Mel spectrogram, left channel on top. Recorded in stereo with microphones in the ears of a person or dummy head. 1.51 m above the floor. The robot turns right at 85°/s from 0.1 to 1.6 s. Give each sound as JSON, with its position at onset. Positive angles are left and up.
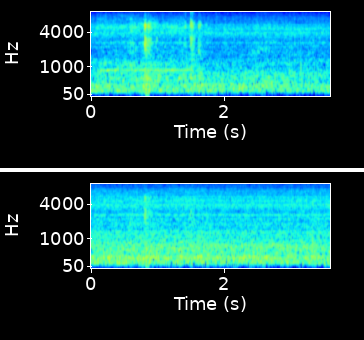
{"t": 0.6, "sound": "a sliding door", "side_deg": 15}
